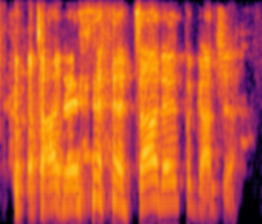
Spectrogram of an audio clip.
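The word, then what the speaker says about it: Tadej Pogačar: Spectre is on Tajay Sharp. How do you pronounce his name? – Tade Pogacar.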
